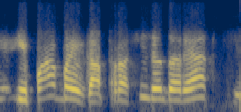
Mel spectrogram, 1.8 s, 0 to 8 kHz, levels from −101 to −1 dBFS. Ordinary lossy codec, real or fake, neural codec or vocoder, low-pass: Opus, 16 kbps; fake; codec, 16 kHz, 2 kbps, X-Codec, HuBERT features, trained on general audio; 7.2 kHz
